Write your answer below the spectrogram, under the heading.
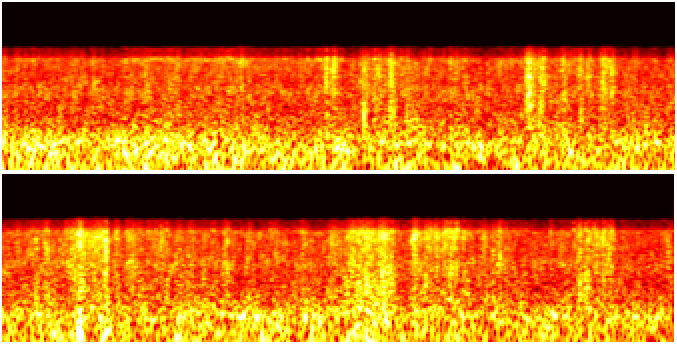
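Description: Steady running noise of a moving vehicle heard from on board, with wind buffeting the microphone. A few brief knocks or rattles stand out, the sharpest a little past halfway.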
